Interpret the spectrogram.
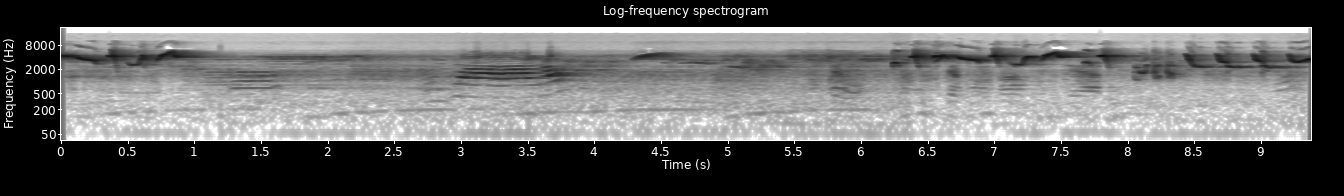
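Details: Oriental magpie-robin in full song, mixing high sweeping whistles with a softer stacked, harmonic phrase mid-way, then rapid bursts of looping whistled notes.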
